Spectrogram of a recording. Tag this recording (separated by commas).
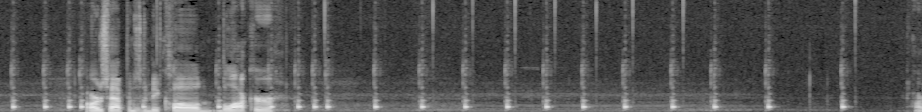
Speech, inside a small room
